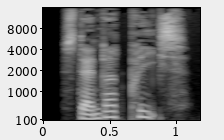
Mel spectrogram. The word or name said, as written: standardpris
